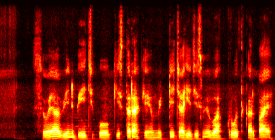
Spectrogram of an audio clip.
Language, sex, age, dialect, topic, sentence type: Magahi, male, 18-24, Western, agriculture, question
